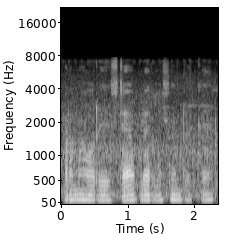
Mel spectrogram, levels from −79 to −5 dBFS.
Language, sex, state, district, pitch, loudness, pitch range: Tamil, male, Tamil Nadu, Kanyakumari, 95 Hz, -20 LUFS, 95-100 Hz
